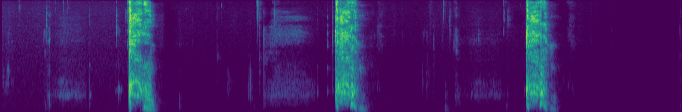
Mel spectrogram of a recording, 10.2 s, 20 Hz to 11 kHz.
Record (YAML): three_cough_length: 10.2 s
three_cough_amplitude: 32768
three_cough_signal_mean_std_ratio: 0.24
survey_phase: beta (2021-08-13 to 2022-03-07)
age: 45-64
gender: Male
wearing_mask: 'No'
symptom_runny_or_blocked_nose: true
symptom_headache: true
smoker_status: Never smoked
respiratory_condition_asthma: false
respiratory_condition_other: false
recruitment_source: Test and Trace
submission_delay: 1 day
covid_test_result: Positive
covid_test_method: LFT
